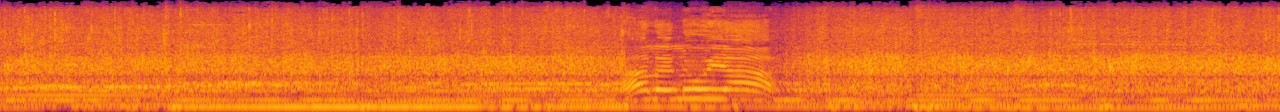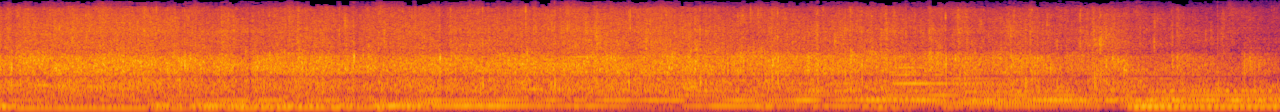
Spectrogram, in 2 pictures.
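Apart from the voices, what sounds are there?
audience applause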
